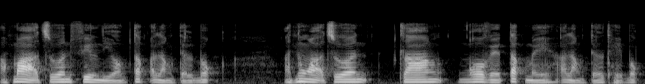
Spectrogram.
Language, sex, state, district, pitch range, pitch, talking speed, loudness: Mizo, male, Mizoram, Aizawl, 95-115 Hz, 100 Hz, 225 wpm, -19 LUFS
